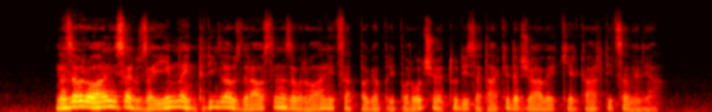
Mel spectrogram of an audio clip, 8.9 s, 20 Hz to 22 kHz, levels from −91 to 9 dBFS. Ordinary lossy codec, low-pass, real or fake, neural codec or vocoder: none; 19.8 kHz; fake; vocoder, 44.1 kHz, 128 mel bands, Pupu-Vocoder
